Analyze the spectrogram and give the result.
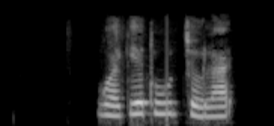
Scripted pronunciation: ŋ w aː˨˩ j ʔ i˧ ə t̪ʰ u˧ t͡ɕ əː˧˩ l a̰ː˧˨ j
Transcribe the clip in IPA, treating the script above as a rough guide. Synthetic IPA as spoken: ŋ w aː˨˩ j k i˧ ə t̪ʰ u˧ t͡ɕ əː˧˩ l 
